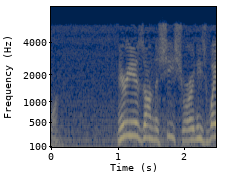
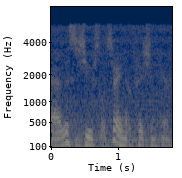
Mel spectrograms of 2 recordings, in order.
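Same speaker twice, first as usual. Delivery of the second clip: lower, softer disgusted grumble; a low, softer sulky complaint; grumbling quitter; 8 semitones lower, 9 dB quieter, faster than usual. Retold or imitated. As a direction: mutter it like an impatient fisherman. Impatient fisherman giving up.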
